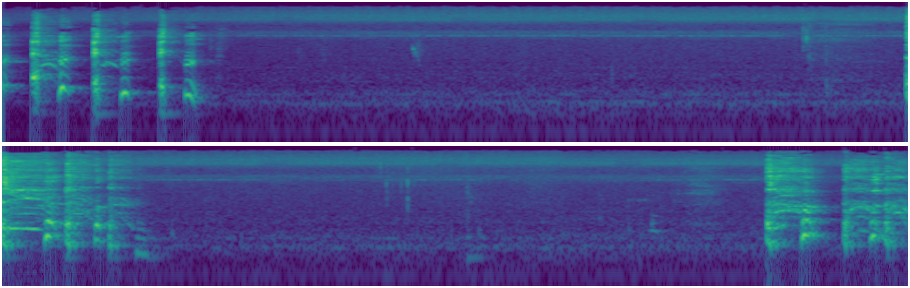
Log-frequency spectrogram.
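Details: Voluntary cough: three clusters of forced, deliberate fake coughs separated by quiet pauses, made on purpose rather than from illness.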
